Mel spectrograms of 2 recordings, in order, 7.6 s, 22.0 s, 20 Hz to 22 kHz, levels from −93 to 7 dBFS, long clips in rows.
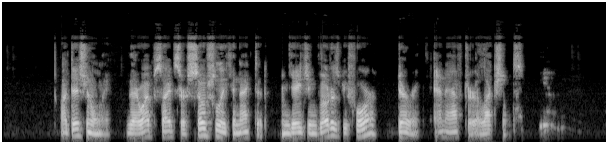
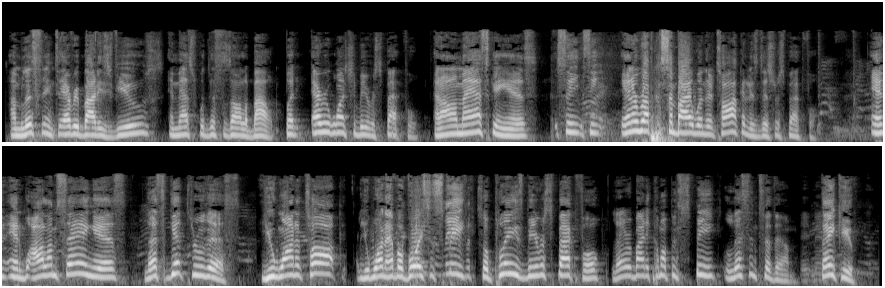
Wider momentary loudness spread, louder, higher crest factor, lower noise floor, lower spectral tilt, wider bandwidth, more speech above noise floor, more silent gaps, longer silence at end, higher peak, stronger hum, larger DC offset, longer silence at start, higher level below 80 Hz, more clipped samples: about the same, 12 LU vs 12 LU; about the same, -16 LUFS vs -15 LUFS; about the same, 16 dB vs 14 dB; first, -70 dBFS vs -45 dBFS; second, -3 dB/octave vs -5.5 dB/octave; second, 9.6 kHz vs 11 kHz; first, 54 dB vs 30 dB; neither; first, 0.7 s vs 0.35 s; about the same, -2 dBFS vs -2 dBFS; neither; neither; first, 0.75 s vs 0.1 s; second, -64 dBFS vs -40 dBFS; neither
